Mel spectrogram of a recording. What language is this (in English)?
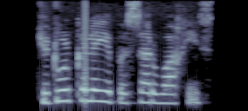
Pashto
